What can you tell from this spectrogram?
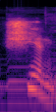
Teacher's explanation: Kemudian jika shin, nah itu kan sedikit dihentakkan dan juga agak berbunyinya ke bagian belakang, shin gitu kan.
